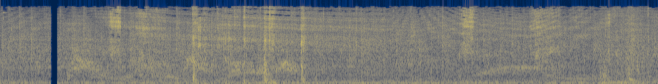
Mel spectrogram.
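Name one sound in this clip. A big cat snarls and growls.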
